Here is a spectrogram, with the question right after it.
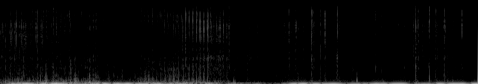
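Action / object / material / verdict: scrape / plastic rhinestone-covered cylinder / plastic / none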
